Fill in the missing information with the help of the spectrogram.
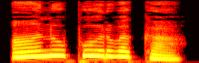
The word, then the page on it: ಆನುಪೂರ್ವಕ: ānupūrvaka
